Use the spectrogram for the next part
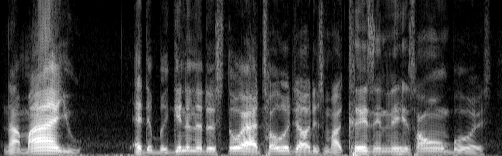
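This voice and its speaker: A young man telling a funny story in a casual, animated, slangy way, acting out other people's lines in a high voice. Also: a little fast, clean tone, no room sound. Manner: animated slangy street storytelling, laughing, acts out quotes in a high voice.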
